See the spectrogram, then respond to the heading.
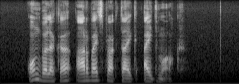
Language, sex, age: Afrikaans, male, 20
